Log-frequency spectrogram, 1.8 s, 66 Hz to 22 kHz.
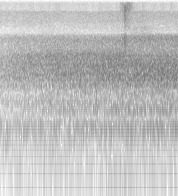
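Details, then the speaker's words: Acer Predator X27 monitor cooling fan at 100 percent, about 3200 rpm: a constant airy rush with no rhythm; the fan is very loud at high speed, which it hit constantly at 144 Hz before being vacuumed, and is due for replacement. "this is annoying this is very noisy so this was constantly on like 100 percent"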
